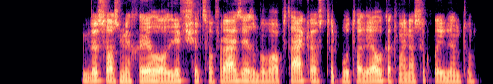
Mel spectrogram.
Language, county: Lithuanian, Marijampolė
